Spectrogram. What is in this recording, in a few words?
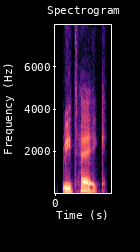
"retake", American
